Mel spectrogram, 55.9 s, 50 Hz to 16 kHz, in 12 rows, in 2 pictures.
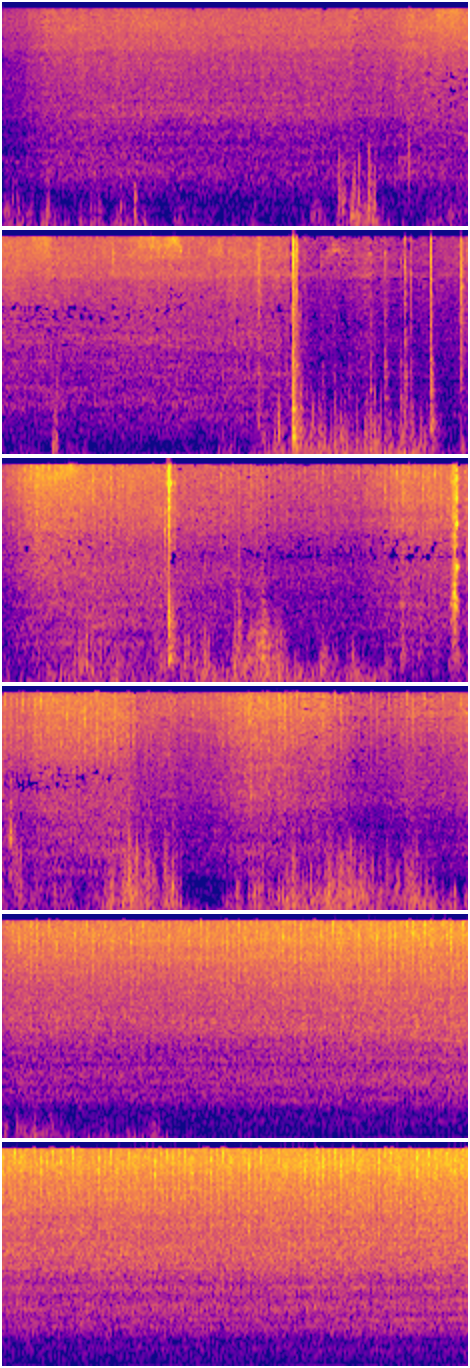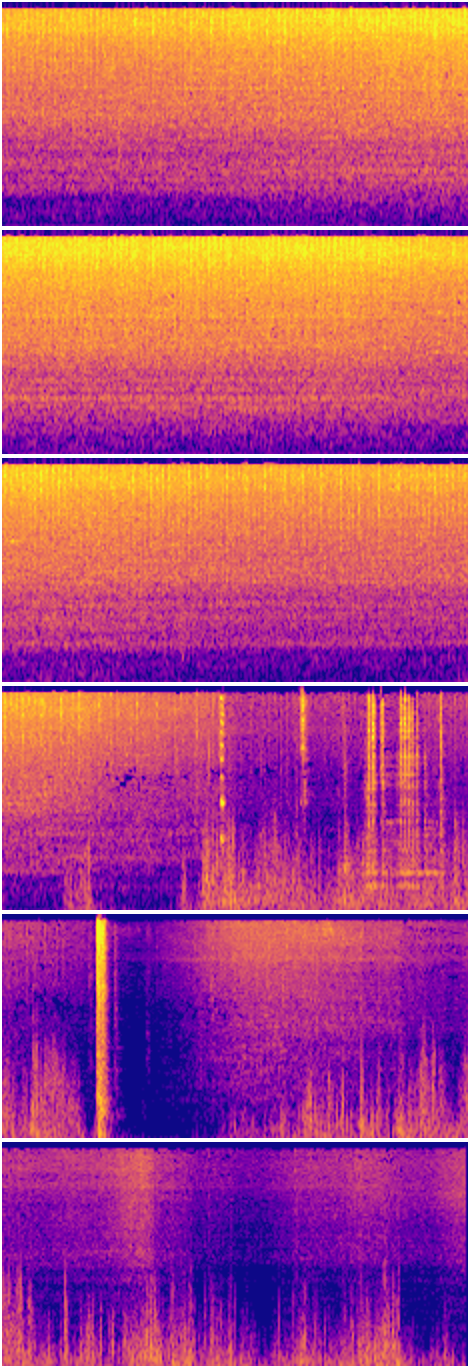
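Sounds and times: wind buffeting microphone: 0:00.0 - 0:05.6, 0:06.7 - 0:20.5, 0:42.0 - 0:47.7, 0:48.8 - 0:55.9
car engine idling: 0:00.0 - 0:55.9.

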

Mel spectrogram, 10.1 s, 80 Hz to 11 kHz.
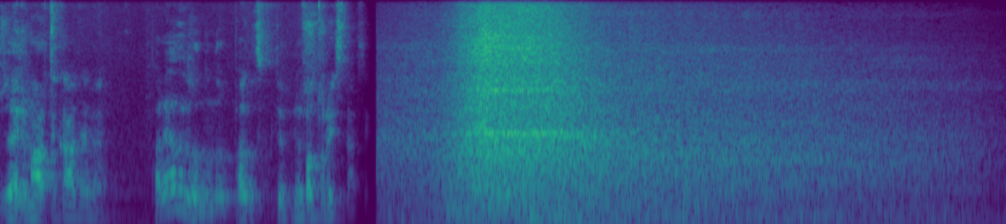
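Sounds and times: low rumble: 0:03.8 - 0:10.0
rushing whoosh: 0:03.8 - 0:10.0.

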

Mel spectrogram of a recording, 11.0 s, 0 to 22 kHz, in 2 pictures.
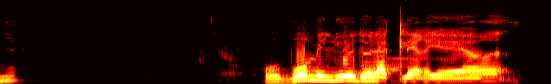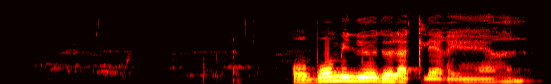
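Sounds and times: person speaking: 0:02.7 - 0:05.3, 0:06.1 - 0:11.0.

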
